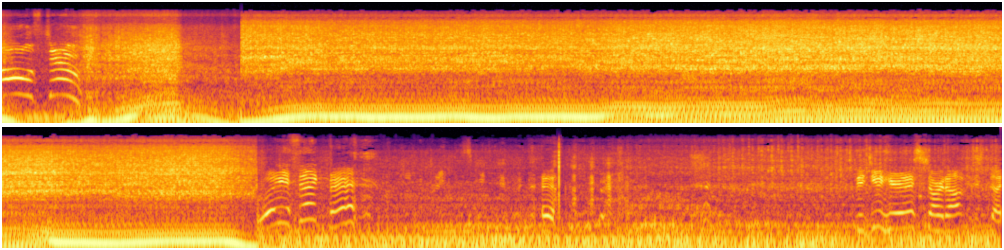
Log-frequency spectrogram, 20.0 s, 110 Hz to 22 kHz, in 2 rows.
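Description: A 1978 Lincoln engine drones loud and steady while driving, a deep rumbling tone that shifts pitch with speed changes, then drops to a lower rumble near the end as someone talks over it.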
